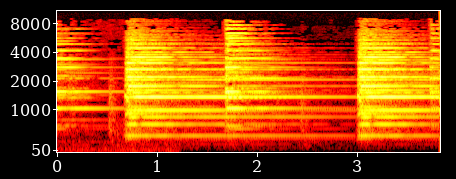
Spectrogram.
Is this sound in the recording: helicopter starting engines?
no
